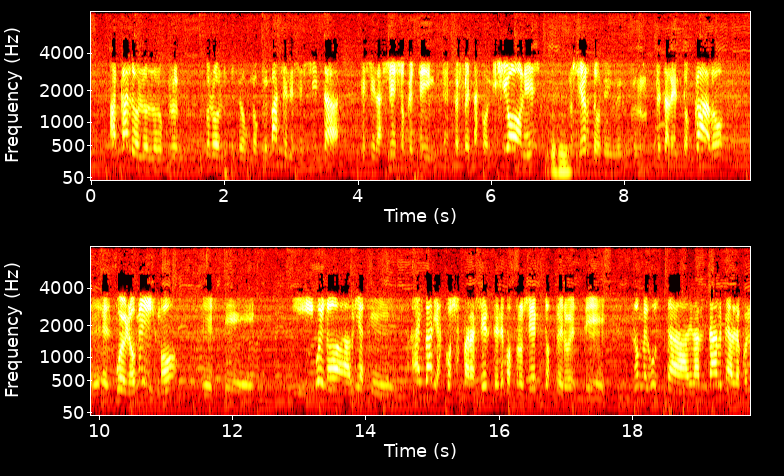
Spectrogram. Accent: San Jorge, Santa Fe, Argentina; estoy acá con un hijo casado. Y la paso, la verdad que estoy chocho con mi pueblo.

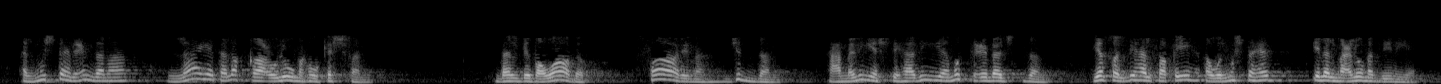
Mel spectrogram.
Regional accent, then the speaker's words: Jordan; مثلا في بلادي أنا جئت من الأردن

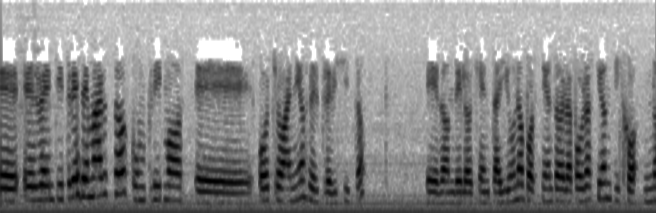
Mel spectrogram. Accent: Argentina; es alevoso lo permisivos que somos los argentinos, ¿no?

